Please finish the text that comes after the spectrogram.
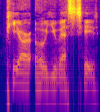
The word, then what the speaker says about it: Proust: I'm going to admit I had to look up Proust to double check and make sure that I would be pronouncing it somewhat close to correctly.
